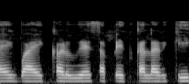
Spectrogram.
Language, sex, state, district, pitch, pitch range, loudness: Hindi, male, Uttar Pradesh, Deoria, 150 Hz, 145-155 Hz, -18 LUFS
